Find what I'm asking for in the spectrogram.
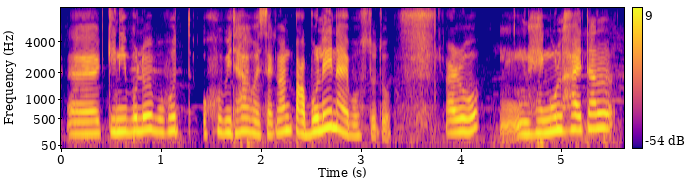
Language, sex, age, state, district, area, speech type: Assamese, female, 18-30, Assam, Lakhimpur, urban, spontaneous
